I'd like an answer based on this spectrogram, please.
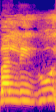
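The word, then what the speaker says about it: بَلِّغُوا: Ya, balighu bacanya yang betul balighu ibu kakak belagu.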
